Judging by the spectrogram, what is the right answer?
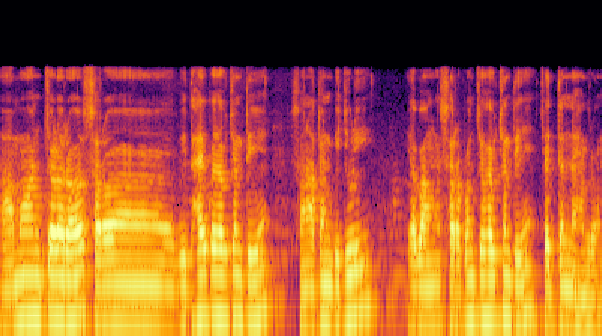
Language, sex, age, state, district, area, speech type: Odia, male, 30-45, Odisha, Mayurbhanj, rural, spontaneous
